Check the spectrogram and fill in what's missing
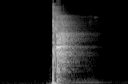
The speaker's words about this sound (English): Look at that clap.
